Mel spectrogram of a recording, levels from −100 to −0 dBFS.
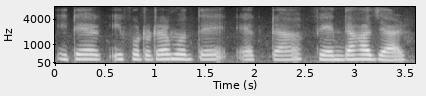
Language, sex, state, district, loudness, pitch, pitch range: Bengali, female, Assam, Hailakandi, -16 LUFS, 235 Hz, 225-245 Hz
